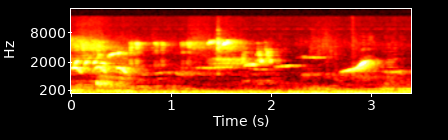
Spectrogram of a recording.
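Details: Afternoon song of a Medan white-rumped shama: a varied run of clear whistles and chirpy notes, ending in a rising whistled phrase, set against a low background rumble.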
